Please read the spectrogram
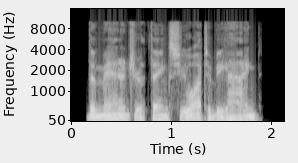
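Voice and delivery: ordinary talk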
